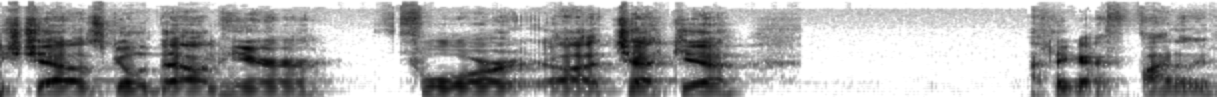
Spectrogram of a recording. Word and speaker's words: Czechia: We see a Stocky Shadows go down here for Czechia. I think I finally pronounced it properly.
